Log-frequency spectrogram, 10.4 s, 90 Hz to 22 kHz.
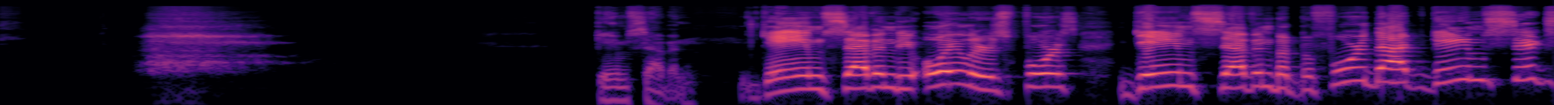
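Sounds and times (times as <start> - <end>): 
deep breath: 0.9 - 2.2, 3.1 - 3.8, 7.2 - 7.5
speech: 4.0 - 10.3.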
